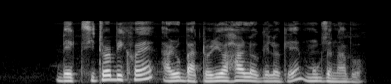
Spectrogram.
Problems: none marked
